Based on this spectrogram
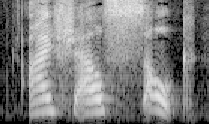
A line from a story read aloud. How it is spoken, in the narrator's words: screamed Dulcibel, starting to sob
